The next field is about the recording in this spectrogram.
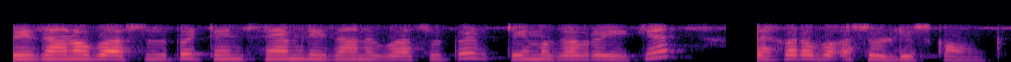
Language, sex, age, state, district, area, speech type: Kashmiri, male, 18-30, Jammu and Kashmir, Kupwara, rural, conversation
